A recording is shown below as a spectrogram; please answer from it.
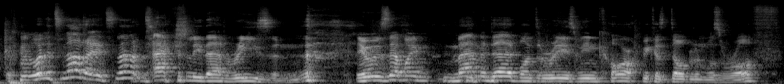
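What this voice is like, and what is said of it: Posh Irish Dublin accent. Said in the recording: “you sound very posh Irish, though. You don't sound like you're from Cork, really ... Posh Dublin”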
